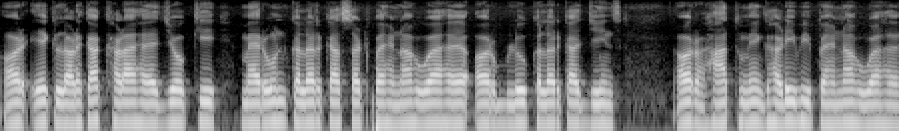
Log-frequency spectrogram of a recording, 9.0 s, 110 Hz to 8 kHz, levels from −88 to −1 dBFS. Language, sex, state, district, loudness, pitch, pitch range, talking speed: Hindi, male, Jharkhand, Garhwa, -16 LUFS, 140 Hz, 135-140 Hz, 180 wpm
